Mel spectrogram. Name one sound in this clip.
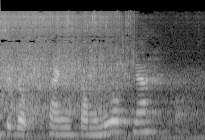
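Grains pour into a metal bowl.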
